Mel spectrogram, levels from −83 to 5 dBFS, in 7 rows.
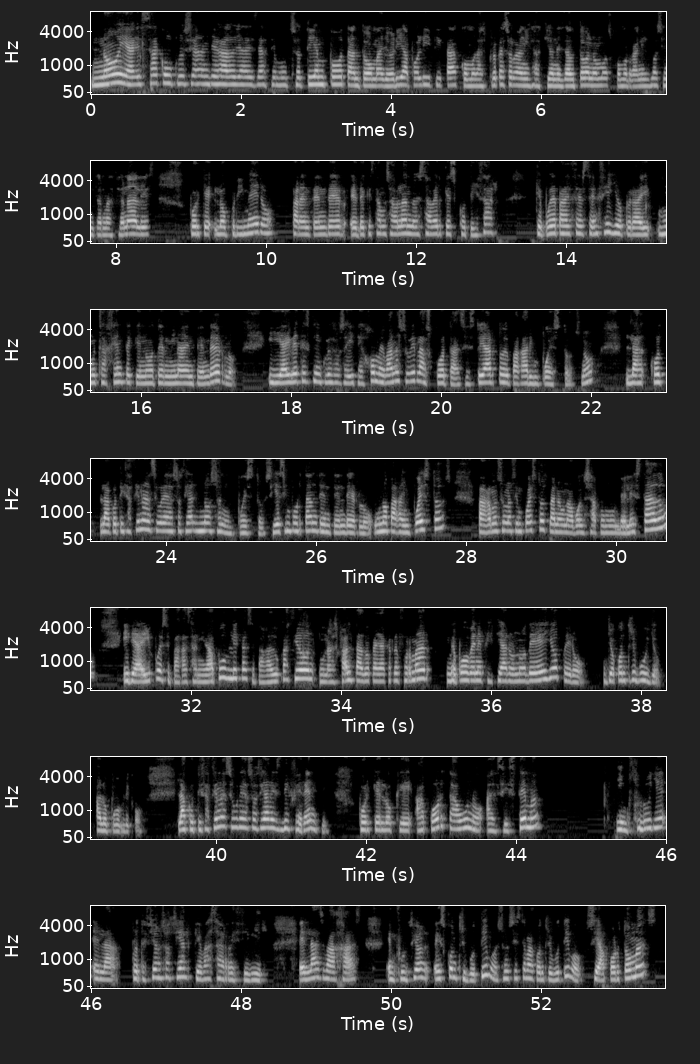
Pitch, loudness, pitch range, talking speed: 235 Hz, -22 LUFS, 220-260 Hz, 185 wpm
